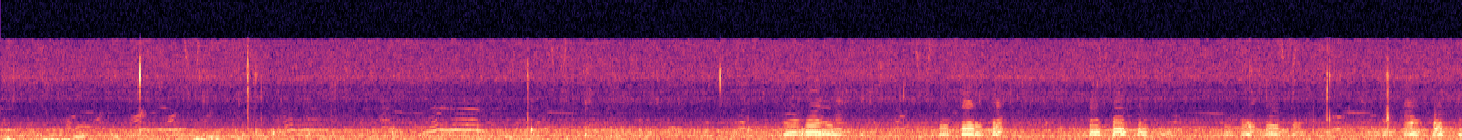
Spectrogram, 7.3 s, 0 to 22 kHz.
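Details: A pair of trumpeter swans calling during pair bonding, recorded 4 April 2015: repeated short, nasal, horn-like honks sound throughout, layered over steady low rumbling background noise.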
